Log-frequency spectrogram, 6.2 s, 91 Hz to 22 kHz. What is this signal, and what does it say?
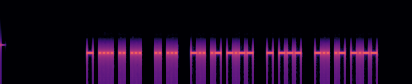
Morse code, heard as a keyed tone, about 37 wpm, 700 Hz. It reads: THIS IS DAY TO DAY
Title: Sets of 5 Words Encore 40wpm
